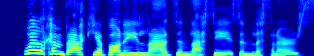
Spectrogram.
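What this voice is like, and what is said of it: Put-on Scottish accent. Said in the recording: “If you want to do a Scottish accent, just talk normally and then go, oh, at the end.”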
